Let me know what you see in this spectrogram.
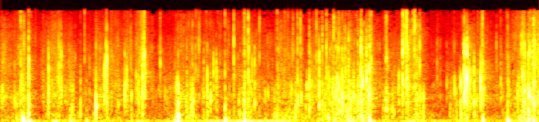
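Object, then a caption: Woven polypropylene carrier bag. An empty blue IKEA BRATTBY woven polypropylene carrier bag is rubbed and scratched with the fingers. Dense, bright crinkling and scratchy rustling come in quick, dry bursts with soft thumps underneath and almost no ring.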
